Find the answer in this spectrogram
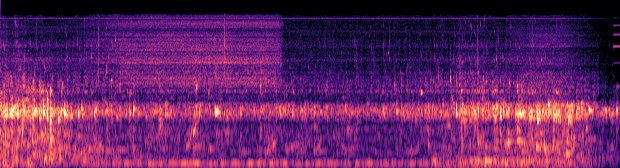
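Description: Underwater bubbling and gurgling: streams of air bubbles rising through water.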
